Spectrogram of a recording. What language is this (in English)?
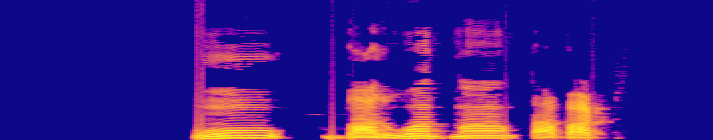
Gujari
